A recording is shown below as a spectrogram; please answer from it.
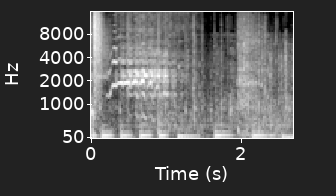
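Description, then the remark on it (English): A horse pulling a hansom cab on 57th Street in New York whinnies with a high, wavering neigh while its hooves clip-clop in a steady rhythm that continues after the call fades. “is flying down the steps of his townhouse on 57th Street and pushing his way through a throng of carol singers to flag down a horse drawn hansom cab.”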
